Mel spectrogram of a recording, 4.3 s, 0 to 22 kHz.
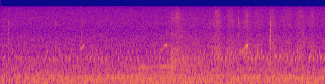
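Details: Two male European nightjars at Coombe Heath, RSPB Arne, on 28 June 2018 after sunset, around 21:54 BST, hunting flying insects. A steady, rapid mechanical churring trill runs throughout, with a few brief higher chirps and clicks over faint background noise.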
